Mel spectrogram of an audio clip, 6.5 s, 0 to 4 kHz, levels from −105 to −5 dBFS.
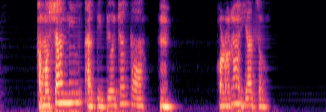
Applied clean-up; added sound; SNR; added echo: neural mask model DeepFilterNet 3.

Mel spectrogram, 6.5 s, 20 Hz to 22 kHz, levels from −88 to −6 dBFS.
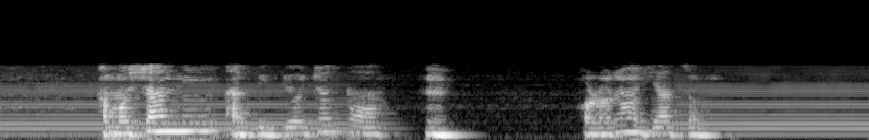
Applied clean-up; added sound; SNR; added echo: none; Wind instrument, woodwind instrument; 17 dB; reverberation time 0.1 s.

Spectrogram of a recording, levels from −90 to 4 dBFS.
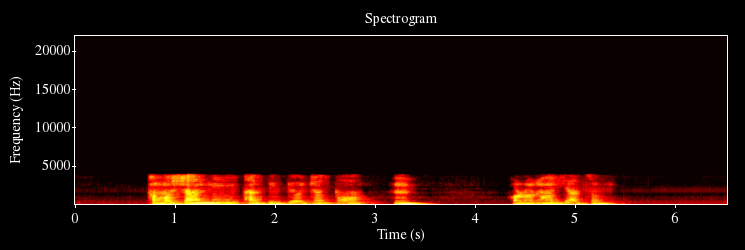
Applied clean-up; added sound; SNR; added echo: neural separator model SepFormer DNS4.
